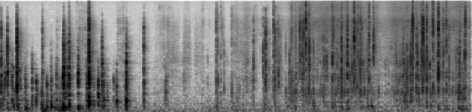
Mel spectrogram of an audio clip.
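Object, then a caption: Glossy paper magazine pages. Fingertips rub, crinkle and turn the pages of an open, water-damaged glossy paper fashion magazine. Sharp, bright paper crackles and tearing-like rustles come in quick bursts, ease into a quieter soft rustle for a moment, then build back into denser crinkling.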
